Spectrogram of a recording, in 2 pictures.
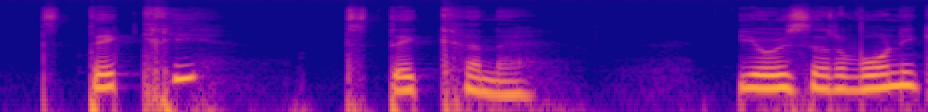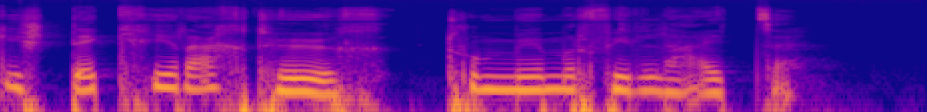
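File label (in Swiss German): "d Decki", Swiss German; Wortschatz Kapitel 8; Kapitel 8 Zusatzwortschatz 3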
